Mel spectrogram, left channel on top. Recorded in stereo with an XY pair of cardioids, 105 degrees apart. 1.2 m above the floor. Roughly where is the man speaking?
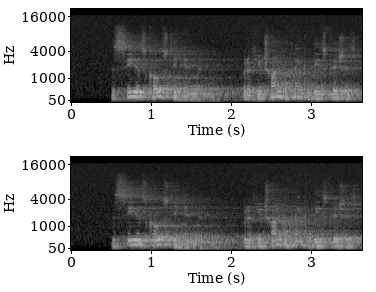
Left.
